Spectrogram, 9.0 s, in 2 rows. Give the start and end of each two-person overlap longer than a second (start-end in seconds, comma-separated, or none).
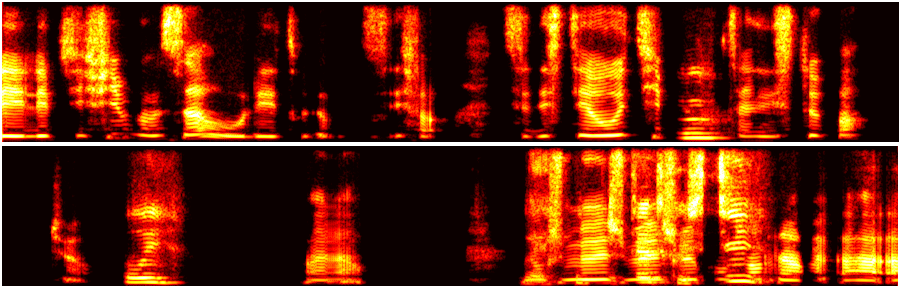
7.1-8.4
